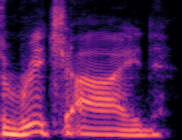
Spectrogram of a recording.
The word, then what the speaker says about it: Richied: just gonna say that it's it's Rich eyed so it's a really bad German time it is not pronounced that way I know it's terrible is it really it is it should be Richie I know but it is actually anglicized during World War One uh it used to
